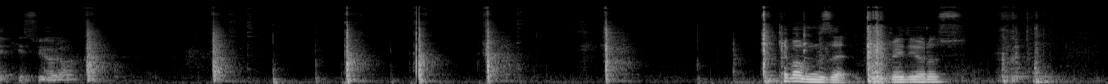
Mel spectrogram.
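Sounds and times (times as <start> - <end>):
knife chopping on cutting board: 2.0 - 6.4.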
